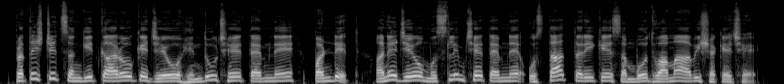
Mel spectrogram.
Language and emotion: Gujarati, neutral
